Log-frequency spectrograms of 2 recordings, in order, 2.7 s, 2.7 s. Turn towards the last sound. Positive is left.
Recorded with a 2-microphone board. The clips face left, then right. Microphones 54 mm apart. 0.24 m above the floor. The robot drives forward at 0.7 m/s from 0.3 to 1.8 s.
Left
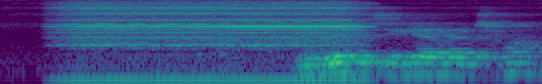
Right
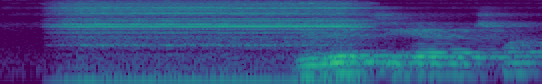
turn(degrees=-20)  # may be behind; listen again after turning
